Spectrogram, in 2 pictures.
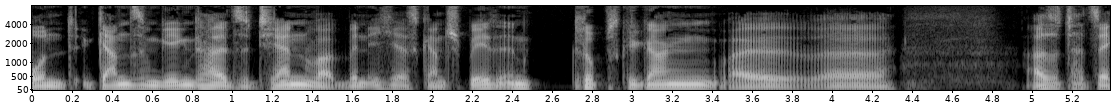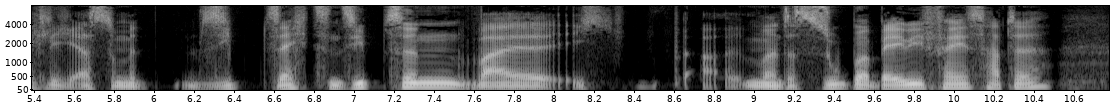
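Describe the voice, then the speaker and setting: Recorded with a dry, close sound and no echo, a man speaks in a normal speaking voice, fairly low in pitch, with lively intonation. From Hamburg, northern Germany. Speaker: electronic music producer and label owner. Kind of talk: casual interview. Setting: studio.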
